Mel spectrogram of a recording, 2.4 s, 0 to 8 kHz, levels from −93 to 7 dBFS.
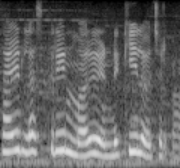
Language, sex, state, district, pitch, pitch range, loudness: Tamil, female, Tamil Nadu, Chennai, 280 Hz, 235-300 Hz, -12 LUFS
